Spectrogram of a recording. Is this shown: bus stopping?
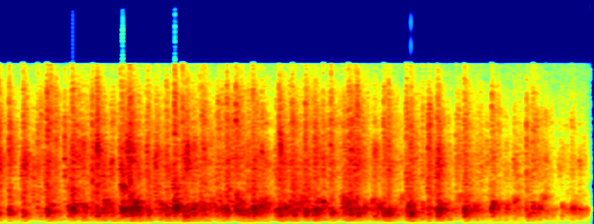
no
